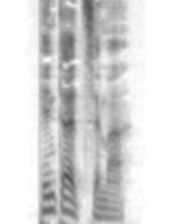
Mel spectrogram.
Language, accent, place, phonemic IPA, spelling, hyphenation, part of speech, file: German, Germany, Berlin, /ˈhɪntɐˌt͡sɪmɐ/, Hinterzimmer, Hin‧ter‧zim‧mer, noun, De-Hinterzimmer.ogg
- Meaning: backroom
